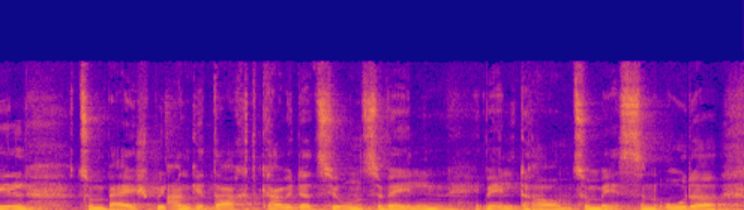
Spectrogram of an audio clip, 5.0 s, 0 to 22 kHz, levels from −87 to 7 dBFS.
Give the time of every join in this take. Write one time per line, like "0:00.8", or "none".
0:01.1
0:03.2
0:03.8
